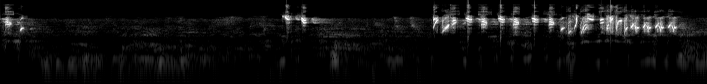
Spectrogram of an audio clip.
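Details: European goldfinch singing, offered as a teaching song for young goldfinches: a short high chirp, another brief note, then a lively three-second run of rapid tinkling, buzzy twitters, with faint low rustles between.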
